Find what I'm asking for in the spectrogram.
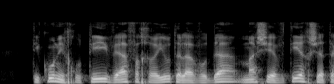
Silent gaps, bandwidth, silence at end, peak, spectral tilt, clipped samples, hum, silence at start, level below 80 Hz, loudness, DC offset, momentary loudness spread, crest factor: none; 7.6 kHz; 0 s; -6 dBFS; -7 dB/octave; under 0.1%; none; 0.35 s; -42 dBFS; -20 LUFS; under 0.1%; 3 LU; 14 dB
